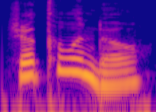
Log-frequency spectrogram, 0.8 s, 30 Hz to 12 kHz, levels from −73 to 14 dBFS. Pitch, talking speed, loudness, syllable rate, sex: 190 Hz, 230 wpm, -14 LUFS, 5.8 syllables/s, male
